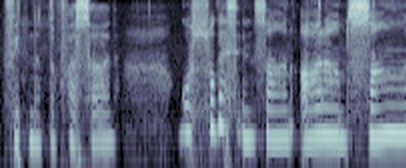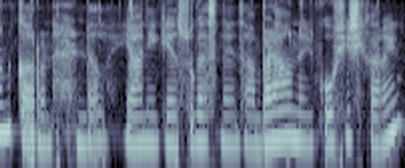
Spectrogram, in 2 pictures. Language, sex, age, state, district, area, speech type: Kashmiri, female, 45-60, Jammu and Kashmir, Budgam, rural, spontaneous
